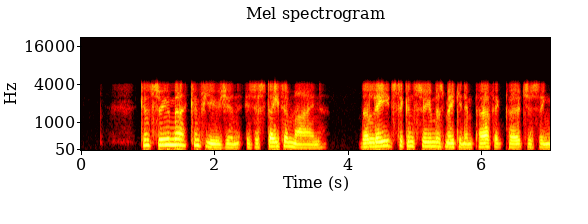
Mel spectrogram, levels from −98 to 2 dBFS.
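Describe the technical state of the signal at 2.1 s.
At 2.1 s the speech is band-limited, with nothing above 4.2 kHz, and this holds for the whole clip. It sounds grainy, rough and noisy. That points to heavy Opus compression, likely at a very low bitrate, filling starved bands with noise.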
